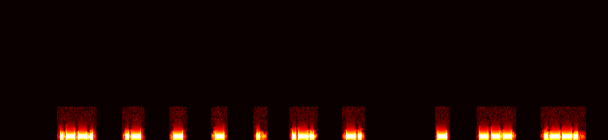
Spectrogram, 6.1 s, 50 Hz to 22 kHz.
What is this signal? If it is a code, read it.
Morse code, heard as a keyed tone, about 40 wpm, spaced as for 20 wpm, 650 Hz. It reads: PATTERN TOP
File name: Engelske ord 40-20 wpm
